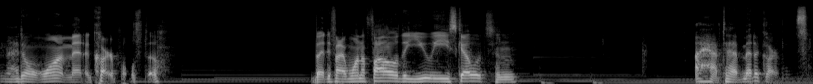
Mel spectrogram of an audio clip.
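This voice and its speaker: Pausing often, this young streamer talks at a normal speed in a medium-pitched, fairly bright voice with fairly even intonation. He chats casually while building a game live, exclaiming when things go wrong and restarting his sentences. Faint background music and a pop-filtered studio mic complete the setup.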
